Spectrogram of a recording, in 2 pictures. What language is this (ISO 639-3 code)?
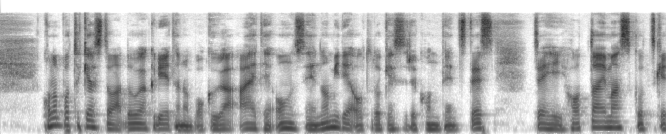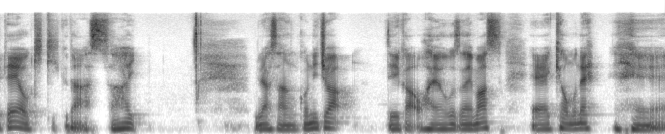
jpn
